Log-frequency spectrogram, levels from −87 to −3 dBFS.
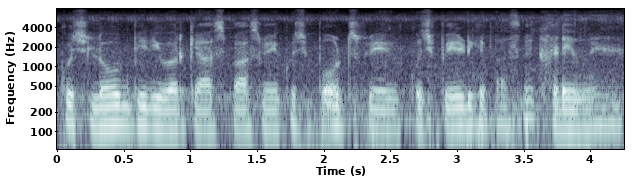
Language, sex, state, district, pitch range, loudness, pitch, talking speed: Hindi, male, Bihar, Purnia, 110-125 Hz, -19 LUFS, 115 Hz, 280 wpm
